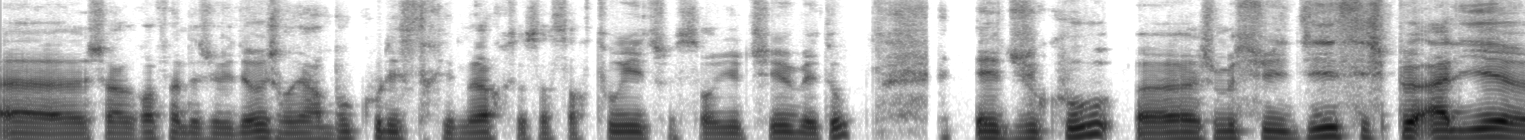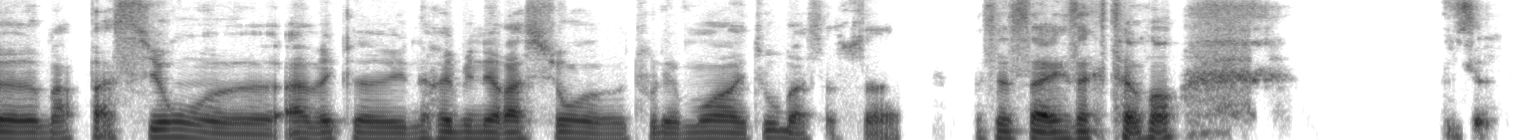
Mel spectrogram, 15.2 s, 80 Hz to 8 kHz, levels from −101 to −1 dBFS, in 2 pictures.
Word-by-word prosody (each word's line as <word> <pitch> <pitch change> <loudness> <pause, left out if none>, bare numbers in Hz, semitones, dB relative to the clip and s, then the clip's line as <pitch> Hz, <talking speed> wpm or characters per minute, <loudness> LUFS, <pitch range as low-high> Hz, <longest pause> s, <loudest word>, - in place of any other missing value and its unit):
Heu, 90 -1 +1
je - - -6
suis - - -6
un 90 - -3
grand 100 +2 -3
fan 100 -3 -5
de 95 - -6
jeux 90 0 -7
vidéo. 95 +4 0
Et - - 0
je 100 - -8
regarde 95 0 -4
beaucoup 105 +3 -6
les 105 - -1
streamers 100 0 -3
que - - -27
ça 90 - -11
soit 95 0 -10
sur 90 0 -14
Twitch 105 -2 -3
ou - - -20
sur 90 -2 -7
YouTube 95 +2 -3
et 90 - 0
tout. - - -1 0.6
Et 105 0 +3
du 100 +2 -4
coup, 140 +10 +3
heu, 100 +1 +4
je 95 +2 -8
me 105 - +1
suis 105 0 -1
dit: 125 +8 +5
«Si 130 -4 -5
je 105 - -5
peux 120 - +7
allier, 115 +3 +7
heu, 100 -5 +6
ma 95 +1 -7
passion, 120 -1 -3
heu, 85 -1 -4
avec, 95 +1 -3
heu, 95 -1 -1
une 95 +1 -8
rémunération, 100 -2 -2
heu, - - -14
tous 95 - -12
les 95 -1 -3
mois 95 0 -1
et - - -7
tout, 115 +4 -7
bah, - - -2
ça - - -18
ça» - - -8 0.5
c'est 105 +1 -3
ça, 105 - +5
exactement. 100 +1 0 1.4
C'est 370 -1 -9
100 Hz, 230 wpm, -22 LUFS, 95-105 Hz, 1.4 s, peux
